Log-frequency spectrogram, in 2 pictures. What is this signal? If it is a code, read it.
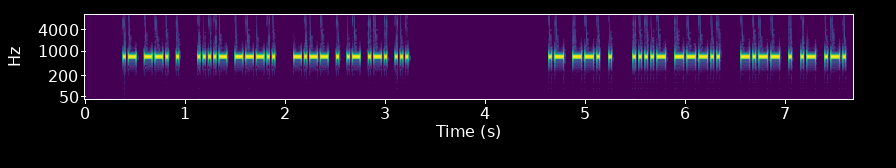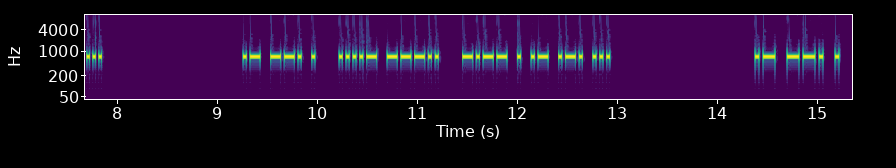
Morse code, heard as a keyed tone, about 35 wpm, 700 Hz. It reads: AGE 48 YEARS AGE 48 YEARS AGE 48 YEARS AGE
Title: Speed-Racing Common QSO Phrases - 30wpm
